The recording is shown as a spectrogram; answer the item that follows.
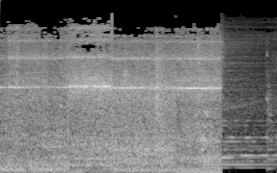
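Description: Vehicle ride noise heard from inside: a dense rumble with a steady high-pitched squeal over it. It cuts off abruptly a little after three seconds in, and soft music follows.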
